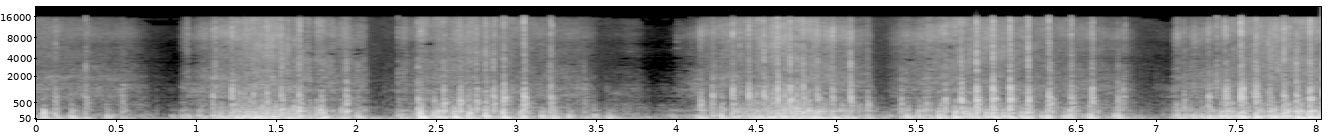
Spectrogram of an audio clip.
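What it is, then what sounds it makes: Plastic laptop keyboard being typed on. Fingertips type quickly across the plastic chiclet keys of a silver laptop keyboard, making dense bursts of soft clicking and tapping. The bursts are separated by brief pauses and carry a strong low thump under the clicks.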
